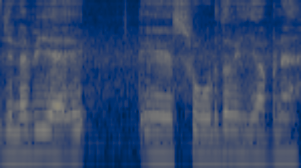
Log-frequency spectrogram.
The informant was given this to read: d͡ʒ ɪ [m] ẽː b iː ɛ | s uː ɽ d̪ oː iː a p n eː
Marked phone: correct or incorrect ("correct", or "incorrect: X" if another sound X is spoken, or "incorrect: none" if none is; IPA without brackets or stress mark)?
incorrect: n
